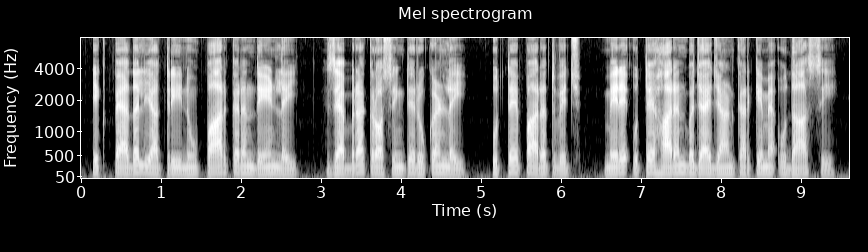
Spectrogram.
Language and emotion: Punjabi, sad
